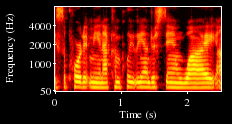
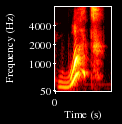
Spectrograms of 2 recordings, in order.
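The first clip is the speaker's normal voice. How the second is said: a sharp, higher, louder "What?"; shocked what; 4 semitones higher, 6 dB louder than usual. Retold or imitated. Reacting to the troll's message, a shocked higher loud "What?". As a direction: blurt it out in disbelief. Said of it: "Like, I was like".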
